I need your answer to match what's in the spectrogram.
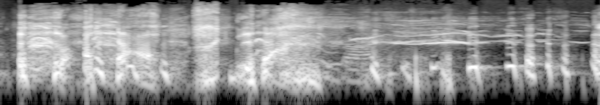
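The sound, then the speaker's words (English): A burst of harsh, repeated coughing and throat clearing, several rough hacks in quick succession, trailing off into softer, choppy voiced sounds and short breathy bursts. “This is our cough break.”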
